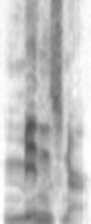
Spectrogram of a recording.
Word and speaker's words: Muenzner: It's pronounced Minsner and I my grandfather told me it mean it like the German name means uh mentor of coins.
